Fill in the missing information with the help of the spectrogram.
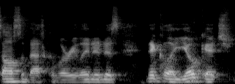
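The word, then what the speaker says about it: Jokić: basketball related is Nikola jokic they call Joker because they don't know how to say jokic that's annoying and seen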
